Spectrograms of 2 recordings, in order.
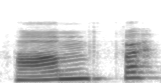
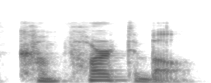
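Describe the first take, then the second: First: The beginning is said shortly as comf. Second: The beginning is said fully as com-fort. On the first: The speaker calls it right. "The correct pronunciation for this word is comfortable. ... comf ... comf" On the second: The speaker calls it wrong. "We are not pronouncing this word as comfortable. All right? It is wrong"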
